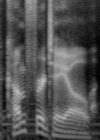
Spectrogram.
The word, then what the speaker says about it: comfortable: Learners may expect every syllable suggested by the spelling, but many speakers pronounce it closer to comfortable.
